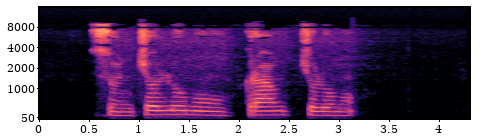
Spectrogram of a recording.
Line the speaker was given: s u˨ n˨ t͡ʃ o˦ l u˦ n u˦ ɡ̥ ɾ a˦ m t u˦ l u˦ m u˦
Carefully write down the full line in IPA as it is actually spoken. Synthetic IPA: s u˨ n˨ t͡ʃ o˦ l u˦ m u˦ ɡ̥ ɾ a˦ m t͡ʃ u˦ l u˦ m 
